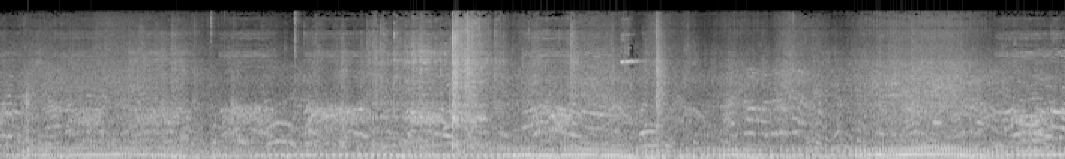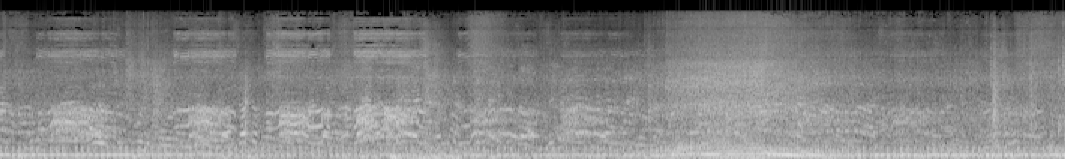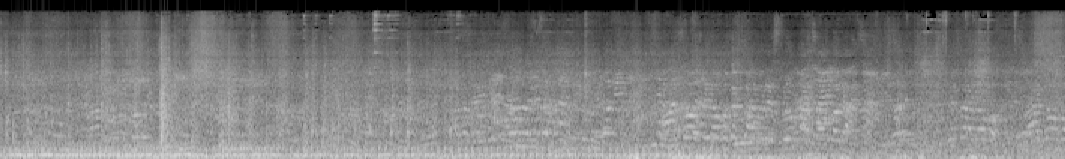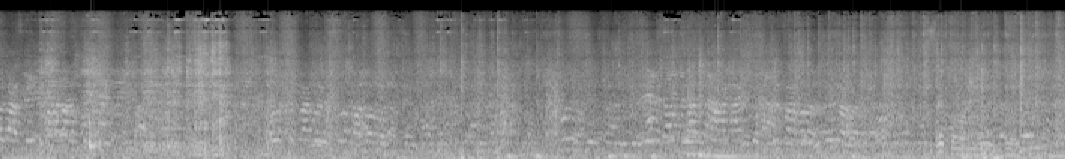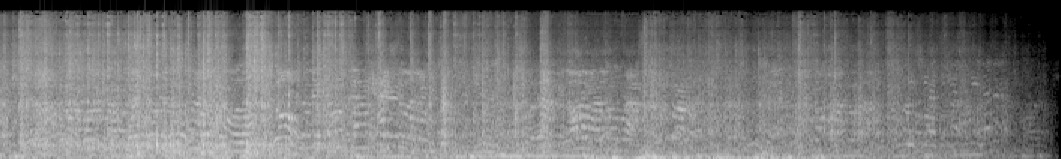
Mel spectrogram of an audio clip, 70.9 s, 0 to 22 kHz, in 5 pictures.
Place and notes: Tehran Province, Tehran, Sayyed Vali, Iran - Grand Bazaar Wagons
Bāzār e Bozorg - Grand Bazaar of Tehran is probably the biggest roofed bazaar in the world - a maze with about 10km of corridors.
Hand pulled carts are the most common method of transporting good within the bazaar.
